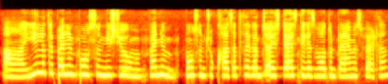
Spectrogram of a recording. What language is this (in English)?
Kashmiri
